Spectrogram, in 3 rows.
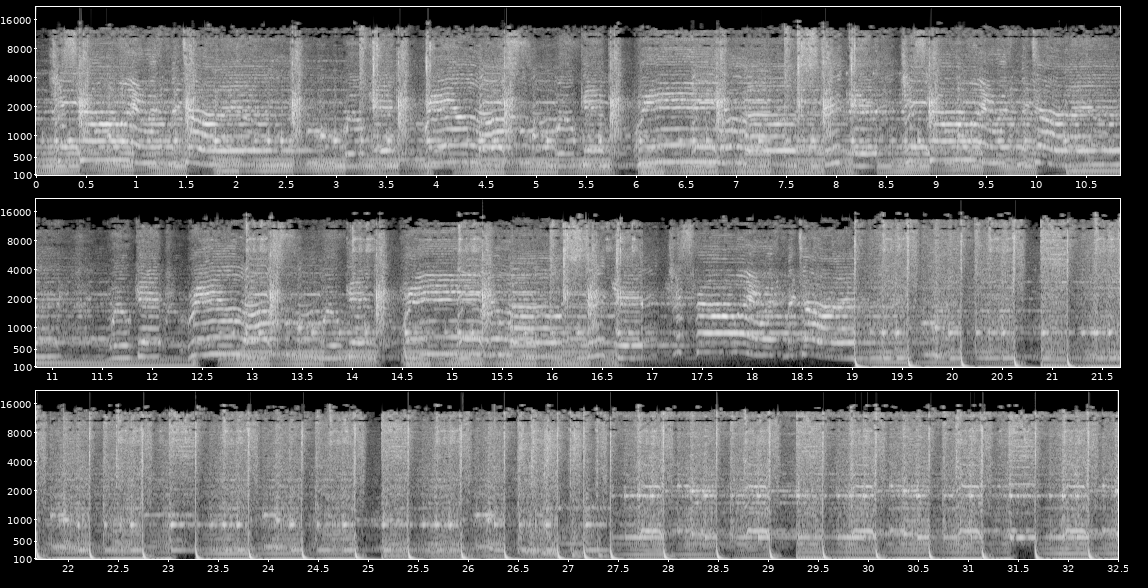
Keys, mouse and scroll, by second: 0.1-0.6 space, 0.9 click, 1.2-2.0 space, 2.2-2.6 click, 2.4 space, 3.8-4.2 click, 4.0 space, 5.5 click, 6.5-8.6 typing, 11.5 click, 13.0-14.5 shift+drag, 16.0-16.5 shift+drag, 17.8-18.4 shift+drag, 19.5 Down, 21.3-23.9 drag, 24.3 space, 24.5-24.9 click, 24.7 space, 25.9 click, 27.1-28.3 typing, 28.4 Down.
